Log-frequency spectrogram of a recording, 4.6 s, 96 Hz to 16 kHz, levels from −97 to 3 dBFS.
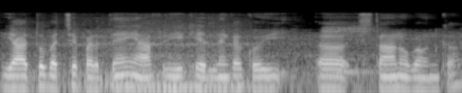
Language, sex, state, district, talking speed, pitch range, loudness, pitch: Hindi, male, Madhya Pradesh, Katni, 180 wpm, 115-125 Hz, -20 LUFS, 120 Hz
